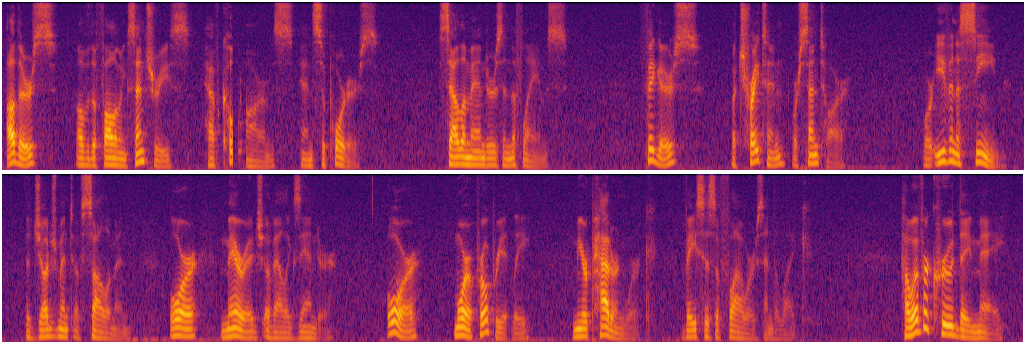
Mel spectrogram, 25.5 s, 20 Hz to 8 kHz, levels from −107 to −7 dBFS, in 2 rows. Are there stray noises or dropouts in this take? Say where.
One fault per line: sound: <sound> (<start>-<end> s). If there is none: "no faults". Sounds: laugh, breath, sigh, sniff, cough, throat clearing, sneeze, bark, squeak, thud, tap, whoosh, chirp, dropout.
sound: dropout (2.9-3.0 s)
